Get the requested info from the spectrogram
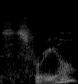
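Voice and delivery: soft, awed voice. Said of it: "I was like".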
